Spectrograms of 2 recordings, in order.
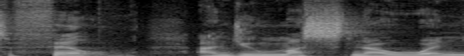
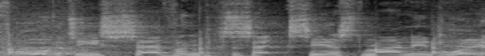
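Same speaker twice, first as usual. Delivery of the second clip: dubbed voice; 9 semitones higher, 4 dB louder than usual. Retold or imitated. His own dubbed voice, punchline.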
